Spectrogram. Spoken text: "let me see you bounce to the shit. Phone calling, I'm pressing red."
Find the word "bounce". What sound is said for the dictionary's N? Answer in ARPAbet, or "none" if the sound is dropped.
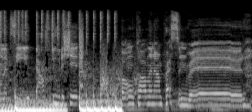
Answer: none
